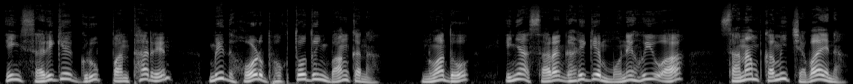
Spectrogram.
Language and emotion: Santali, disgusted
